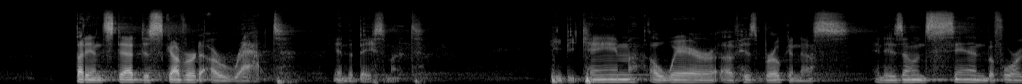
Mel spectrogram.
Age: 40-59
